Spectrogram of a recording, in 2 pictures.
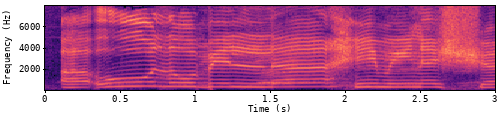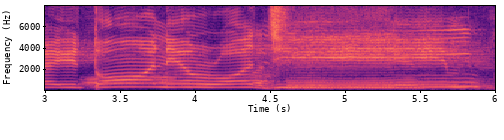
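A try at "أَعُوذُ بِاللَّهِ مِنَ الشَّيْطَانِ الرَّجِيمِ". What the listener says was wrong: ही हो गया, अऊज़ु बिल्लाहि, हा अदा करना है, ही करेंगे तो गलत हो जाएगा।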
